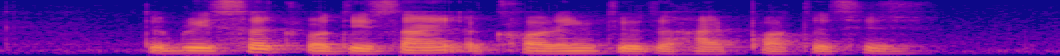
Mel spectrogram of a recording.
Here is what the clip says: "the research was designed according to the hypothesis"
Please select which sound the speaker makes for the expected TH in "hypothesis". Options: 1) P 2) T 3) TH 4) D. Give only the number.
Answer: 2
